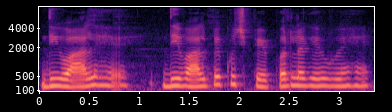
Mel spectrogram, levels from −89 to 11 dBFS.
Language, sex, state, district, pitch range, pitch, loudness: Hindi, female, Bihar, Patna, 200-225 Hz, 210 Hz, -16 LUFS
